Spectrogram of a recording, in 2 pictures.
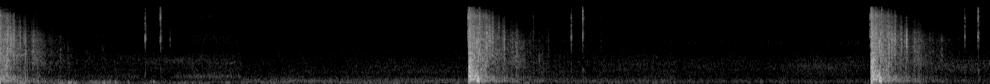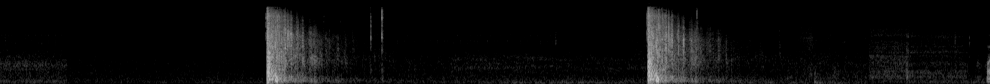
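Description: Five sharp shots from an 1858 Remington .36 caliber black-powder revolver loaded with 20 grains of 3F powder, spaced about four seconds apart, each with a brief echoing tail and faint clicks between.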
